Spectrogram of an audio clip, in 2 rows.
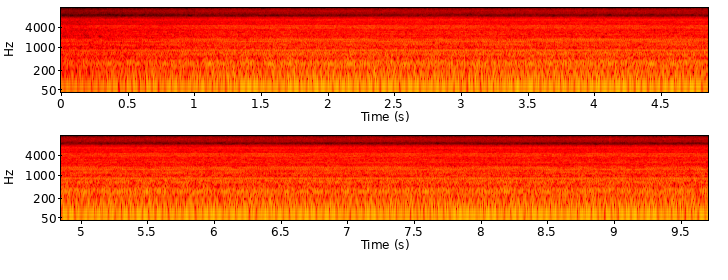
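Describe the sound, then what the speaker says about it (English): A Land Rover Discovery 3 air suspension compressor pump runs steadily, a constant, even mechanical hum and whir at moderate level, unbroken for the whole stretch with no talk. "The pump's still going."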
